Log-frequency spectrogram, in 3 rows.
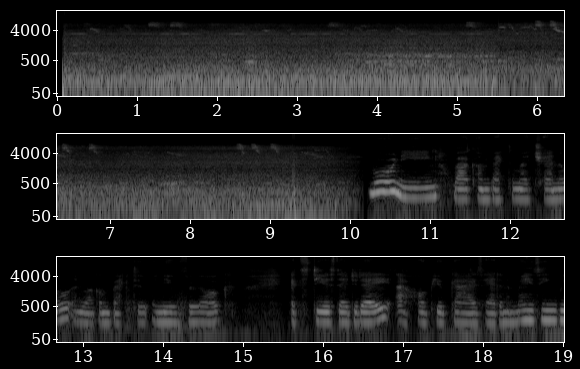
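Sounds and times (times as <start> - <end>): birds chirping: 0.1 - 10.2
low outdoor rumble: 0.1 - 10.6.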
